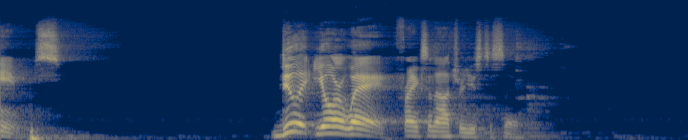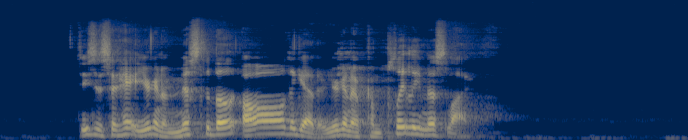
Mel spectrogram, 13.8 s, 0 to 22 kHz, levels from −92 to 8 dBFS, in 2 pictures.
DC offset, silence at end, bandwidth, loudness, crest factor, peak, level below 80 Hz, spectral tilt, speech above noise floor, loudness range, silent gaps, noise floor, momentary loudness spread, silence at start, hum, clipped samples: under 0.1%; 2.2 s; 12.5 kHz; -23 LUFS; 22 dB; -4 dBFS; -46 dBFS; -3.5 dB/octave; 58 dB; 11 LU; none; -81 dBFS; 14 LU; 0 s; none; under 0.1%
